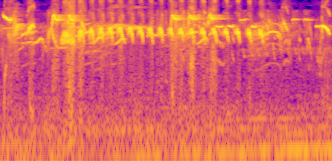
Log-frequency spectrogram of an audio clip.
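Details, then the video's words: Sunbird lure sound, meant to coax birds into singing quickly: a piercing, high trill of rapidly repeated notes running steadily for about two seconds, opened and closed by sharp squeaky chirps. "suara pikat semua jenis burung kolibri"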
